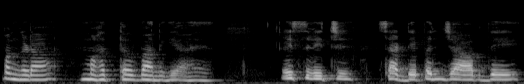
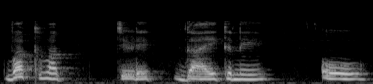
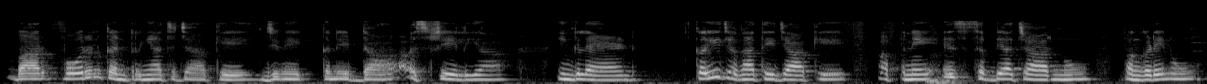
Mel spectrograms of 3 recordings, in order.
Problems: none marked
